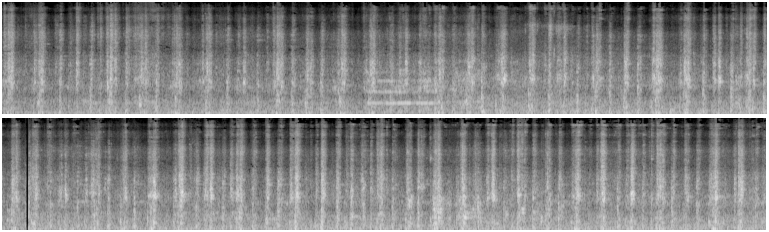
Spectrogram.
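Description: A loaded freight train of open-top steel wagons passing close by: a steady rumble and rasping hiss of wheels on rail, broken by a constant run of irregular clicks and clatters as the wheelsets cross the track. A brief steady tone sounds for about a second, about eight seconds in.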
